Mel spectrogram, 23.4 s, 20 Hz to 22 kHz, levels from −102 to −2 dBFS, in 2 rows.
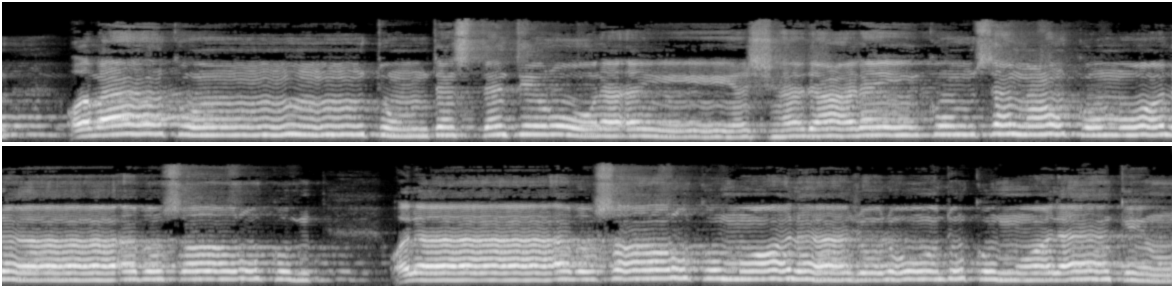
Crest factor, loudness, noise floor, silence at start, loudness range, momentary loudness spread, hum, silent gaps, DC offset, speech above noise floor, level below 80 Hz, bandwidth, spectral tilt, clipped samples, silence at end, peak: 14 dB; -16 LUFS; -41 dBFS; 0 s; 4 LU; 8 LU; none; none; under 0.1%; 26 dB; -72 dBFS; 13 kHz; -5 dB/octave; under 0.1%; 0 s; 0 dBFS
